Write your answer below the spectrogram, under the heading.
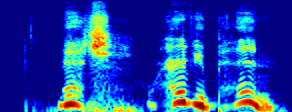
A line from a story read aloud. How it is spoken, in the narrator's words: He said, his voice strained with sadness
